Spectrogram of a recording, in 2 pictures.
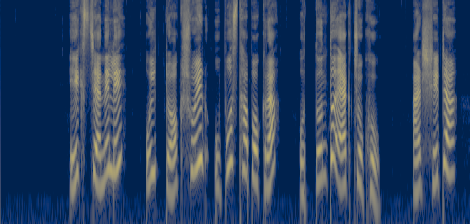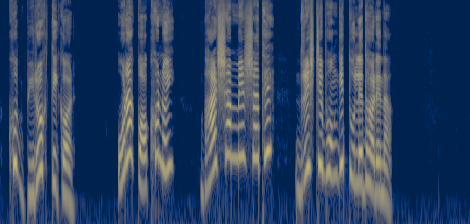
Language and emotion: Bengali, disgusted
